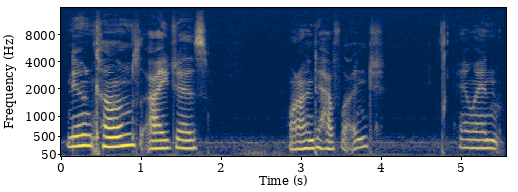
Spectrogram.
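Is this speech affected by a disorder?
Yes: Down syndrome.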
